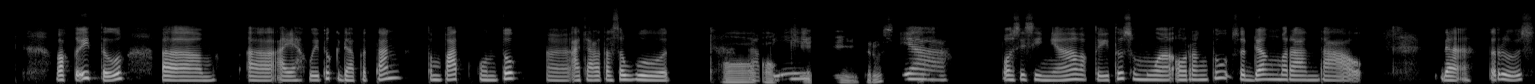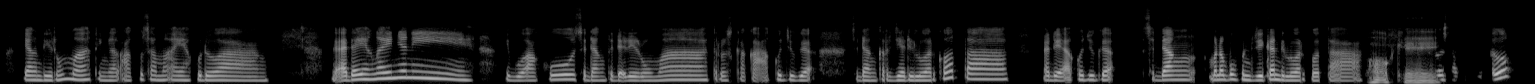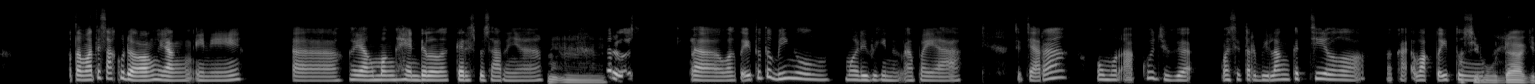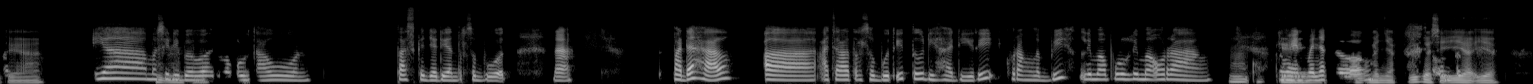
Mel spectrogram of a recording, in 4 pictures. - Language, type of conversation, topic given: Indonesian, podcast, Bagaimana pengalamanmu memasak untuk keluarga besar, dan bagaimana kamu mengatur semuanya?
- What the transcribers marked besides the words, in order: in English: "meng-handle"; tapping; chuckle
